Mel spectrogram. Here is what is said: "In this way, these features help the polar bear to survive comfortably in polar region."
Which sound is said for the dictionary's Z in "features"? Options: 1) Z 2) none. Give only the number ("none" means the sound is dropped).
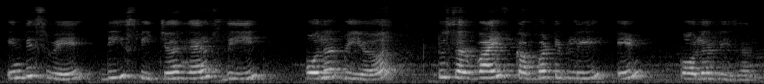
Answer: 2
